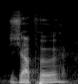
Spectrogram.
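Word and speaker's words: Jaipur: How do you pronounce that though? Japur.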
